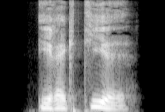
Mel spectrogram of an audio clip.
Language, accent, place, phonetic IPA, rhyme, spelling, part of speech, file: German, Germany, Berlin, [eʁɛkˈtiːl], -iːl, erektil, adjective, De-erektil.ogg
- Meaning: erectile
